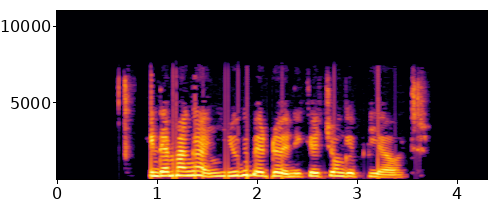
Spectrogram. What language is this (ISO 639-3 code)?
luo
